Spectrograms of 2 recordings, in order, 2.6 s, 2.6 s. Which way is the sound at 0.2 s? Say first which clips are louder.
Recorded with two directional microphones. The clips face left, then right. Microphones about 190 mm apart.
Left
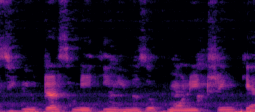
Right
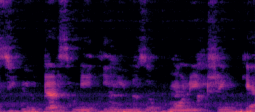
Left 8 dB; 30° left (ahead or behind).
